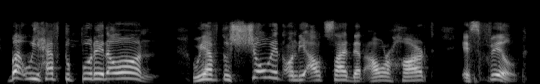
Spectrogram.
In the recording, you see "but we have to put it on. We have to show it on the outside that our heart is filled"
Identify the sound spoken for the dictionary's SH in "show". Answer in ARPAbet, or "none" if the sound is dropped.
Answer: SH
